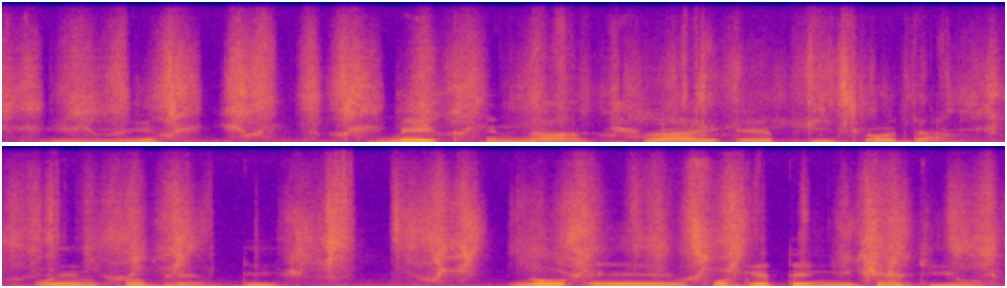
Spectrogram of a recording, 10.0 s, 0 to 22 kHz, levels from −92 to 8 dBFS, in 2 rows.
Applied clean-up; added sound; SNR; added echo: none; Hands; 2 dB; none.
